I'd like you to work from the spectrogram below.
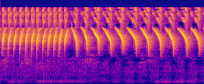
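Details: Canary in full song, cengkok mewah style, opening with a quick high trill, then slowing to evenly spaced, drawn-out descending whistles about three per second.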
